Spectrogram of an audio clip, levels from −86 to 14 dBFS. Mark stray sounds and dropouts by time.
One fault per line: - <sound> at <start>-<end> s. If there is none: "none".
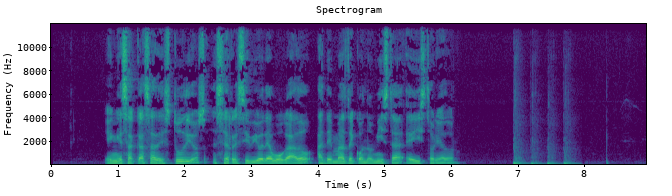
- thud at 6.9-8.0 s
